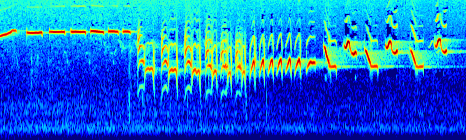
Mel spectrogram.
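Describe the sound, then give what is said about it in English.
A male ruby-crowned kinglet sings its spring song in the lowlands: thin high notes open, then a rapid run of bright chattering phrases, ending in a series of loud, rollicking three-note whistles. “The ruby-crowned kinglet tunes up his spring song only in the lowlands.”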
